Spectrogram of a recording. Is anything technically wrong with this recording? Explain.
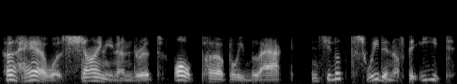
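Yes. There are two brief glitches from lost AMR speech frames, at 0.64 to 0.68 s and again at 3.20 to 3.25 s. Each sounds like a quick dip or warble before the speech settles back in. Each fits a single missing 20 ms frame. The frame failed its checksum, so the AMR decoder filled the gap by reusing the last good pitch and vocal-tract settings at reduced gain. The line itself has the narrowband sound of the AMR narrowband mobile codec, passing roughly 300 Hz to 3.6 kHz.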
